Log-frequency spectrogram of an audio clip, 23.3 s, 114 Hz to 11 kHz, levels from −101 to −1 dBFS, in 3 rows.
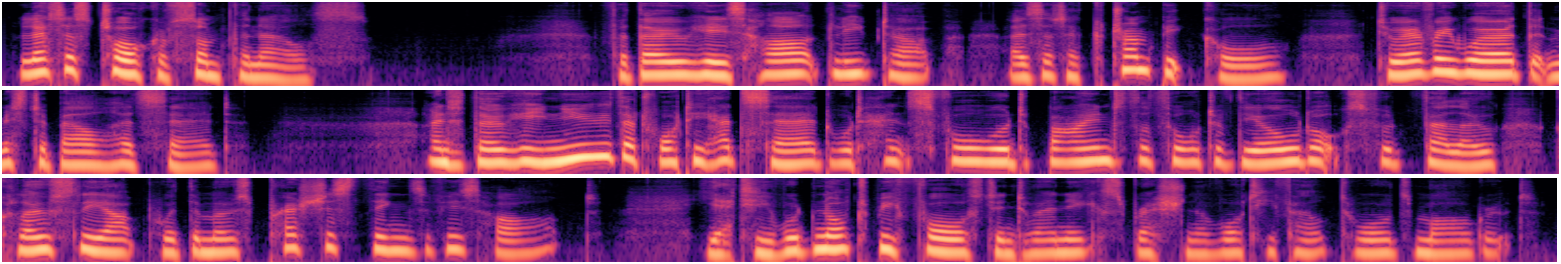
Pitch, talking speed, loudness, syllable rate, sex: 205 Hz, 175 wpm, -19 LUFS, 4.7 syllables/s, female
